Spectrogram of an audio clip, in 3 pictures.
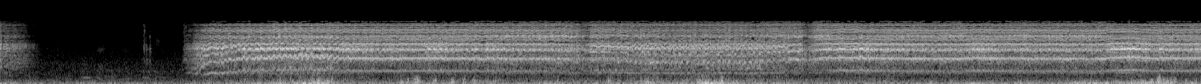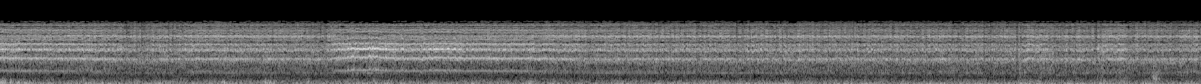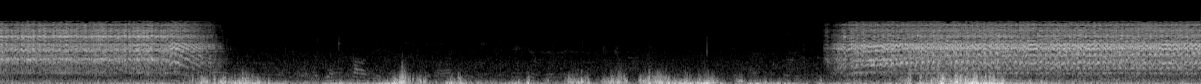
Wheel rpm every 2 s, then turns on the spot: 10, 120, 160, 160, 160, 160, 160, 160, 160, 160, 160, 160, 150, 10, 0, 0, 90, 160.
none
